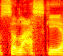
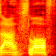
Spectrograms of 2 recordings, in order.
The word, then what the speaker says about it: Zaslav: it wrong so yes i know it's not solaski i know it's zazeloth i do it on purpose okay there you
